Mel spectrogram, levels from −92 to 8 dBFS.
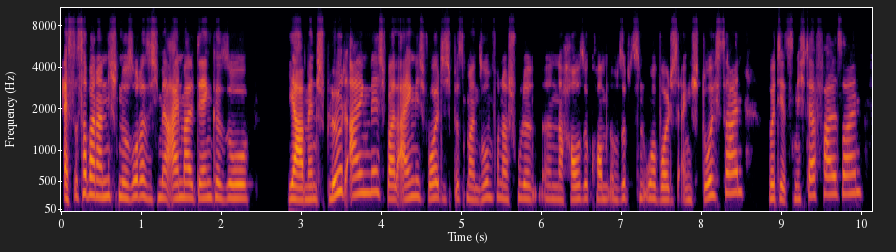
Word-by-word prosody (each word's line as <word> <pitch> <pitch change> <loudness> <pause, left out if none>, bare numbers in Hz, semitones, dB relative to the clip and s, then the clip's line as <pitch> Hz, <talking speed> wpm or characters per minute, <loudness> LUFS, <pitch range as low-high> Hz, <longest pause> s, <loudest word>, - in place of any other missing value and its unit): es - - +3
ist 310 - -4
aber 285 -2 +6
dann 250 -1 +4
nicht 260 0 -3
nur 235 -3 -1
so, 260 +3 +2
dass 260 -3 -1
ich 210 - -4
mir 235 -1 +1
einmal 235 +1 +4
denke, 235 +1 +1
so: 225 +1 +1 0.5
„Ja, 210 -2 +9
Mensch, 210 0 -2
blöd 245 +10 +3
eigentlich“, 315 +2 +1
weil 215 -1 +3
eigentlich 250 +2 +1
wollte 225 0 0
ich, 210 - -6
bis 220 +4 -10
mein 210 -4 -4
Sohn 235 +4 -5
von 245 0 -11
der 215 -1 -2
Schule, 220 -1 -4
äh, 215 0 -9
nach 205 -1 -6
Hause 215 +2 0
kommt, 210 -1 -3
um - - -11
17 230 +1 -8
Uhr, 225 -2 -3
wollte 205 -1 +1
ich - - -9
eigentlich 200 - -3
durch 250 +4 0
sein. 315 +1 +1 0.3
Wird 225 -1 0
jetzt 210 +1 -5
nicht 215 +5 -7
der 270 +1 +2
Fall 290 0 0
sein. 305 +2 -2
230 Hz, 265 wpm, -24 LUFS, 215-260 Hz, 0.5 s, Ja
